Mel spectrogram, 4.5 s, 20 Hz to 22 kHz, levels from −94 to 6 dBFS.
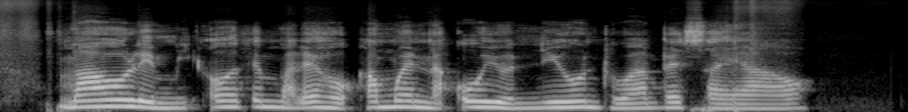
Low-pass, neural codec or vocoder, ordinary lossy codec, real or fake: none; codec, 44.1 kHz, 7.8 kbps, Pupu-Codec; none; fake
